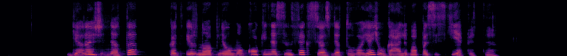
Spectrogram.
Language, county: Lithuanian, Vilnius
